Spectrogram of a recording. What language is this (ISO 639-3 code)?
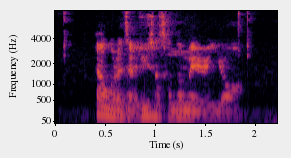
zho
